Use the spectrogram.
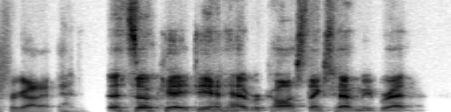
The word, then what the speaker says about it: Haberkost: the show with me Dan and unless you pronounce the last name because I've already forgot it that's okay Dan Haber cost thanks for having me Brett and Dan for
